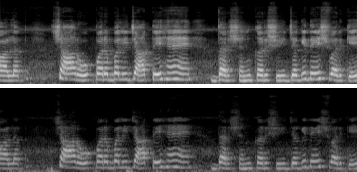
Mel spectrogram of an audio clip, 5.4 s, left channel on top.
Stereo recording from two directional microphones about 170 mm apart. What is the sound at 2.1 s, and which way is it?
Speech, 55° left (ahead or behind).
